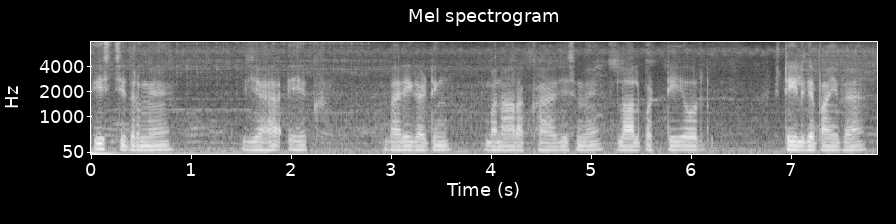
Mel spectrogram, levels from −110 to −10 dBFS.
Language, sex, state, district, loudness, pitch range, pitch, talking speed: Hindi, male, Uttar Pradesh, Saharanpur, -20 LUFS, 105-115 Hz, 110 Hz, 130 wpm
